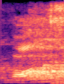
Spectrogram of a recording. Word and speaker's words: honest: Actually here the H is silent. We will pronounce this one as the R, not as the R. And honest also we will pronounce as the honest, not as the honest.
